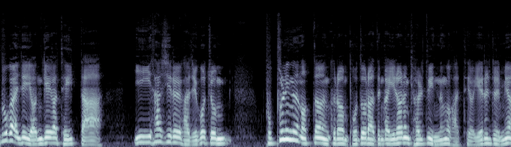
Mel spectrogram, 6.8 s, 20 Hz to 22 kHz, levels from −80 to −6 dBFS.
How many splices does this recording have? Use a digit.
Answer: 0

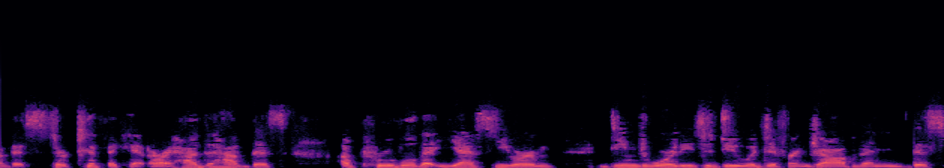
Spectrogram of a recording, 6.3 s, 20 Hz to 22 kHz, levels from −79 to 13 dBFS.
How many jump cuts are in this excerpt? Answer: 0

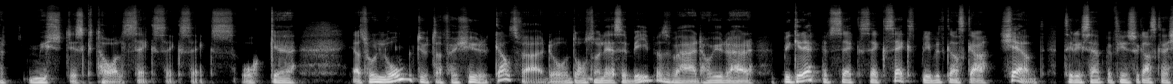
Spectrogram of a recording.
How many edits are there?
1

